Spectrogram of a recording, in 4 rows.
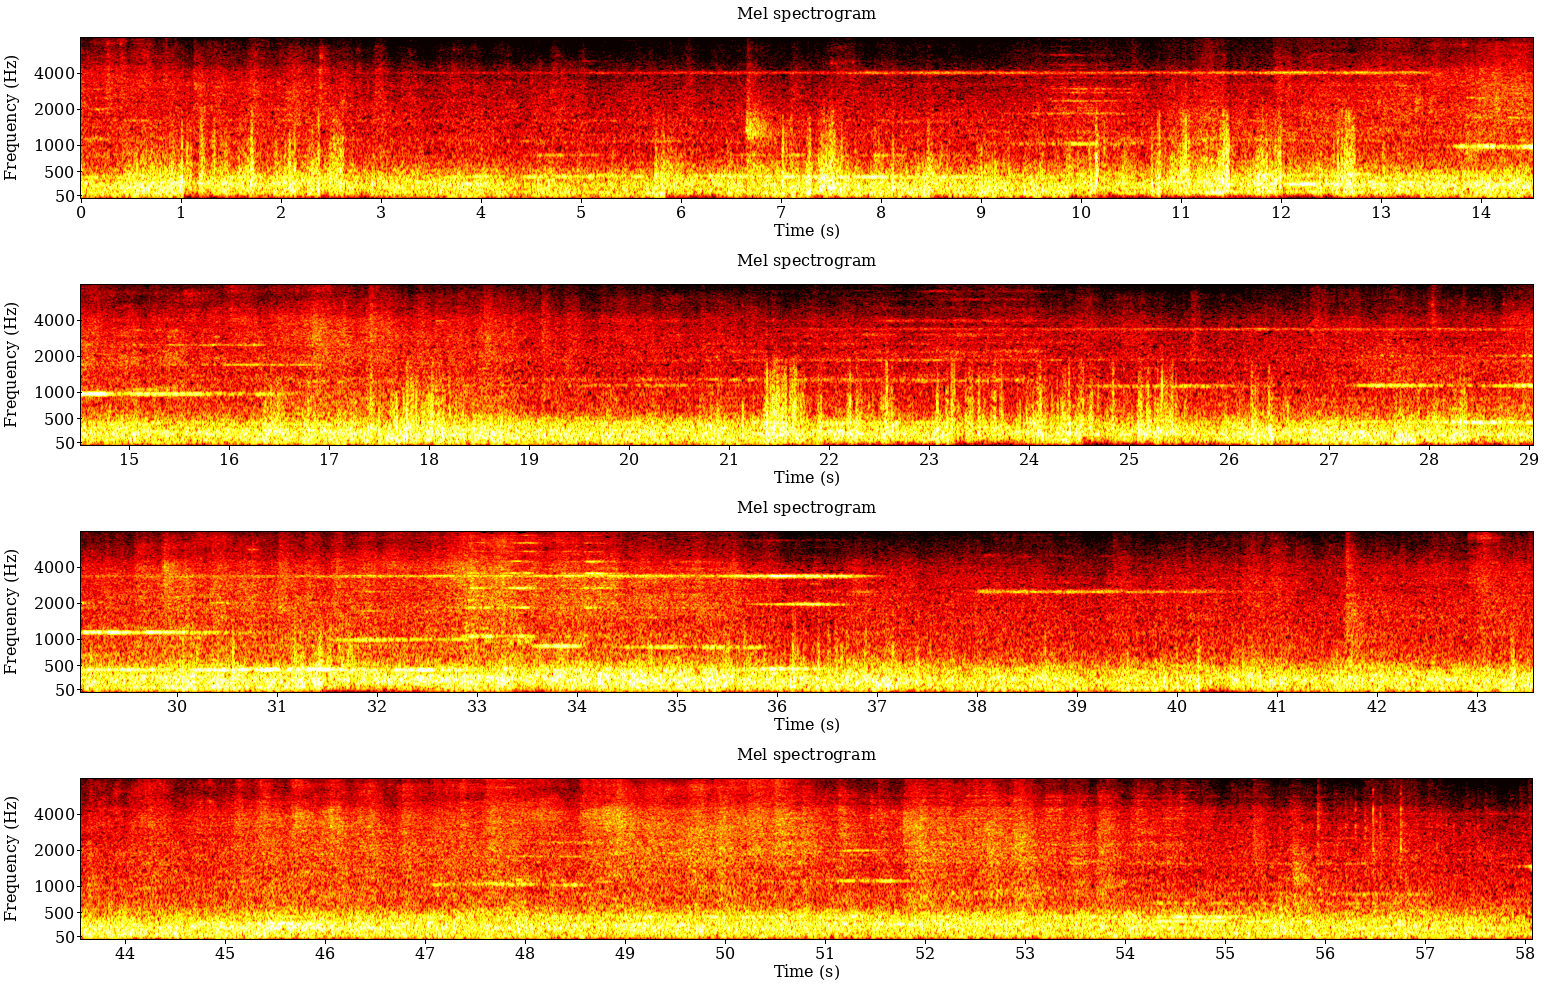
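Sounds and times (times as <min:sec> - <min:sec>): freight train wheels rumbling: 0:00.0 - 0:58.0
wheel flange squeal: 0:04.4 - 0:16.9, 0:22.2 - 0:37.0, 0:47.0 - 0:49.0.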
